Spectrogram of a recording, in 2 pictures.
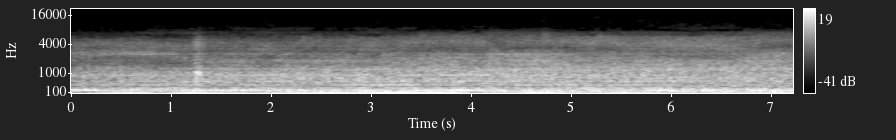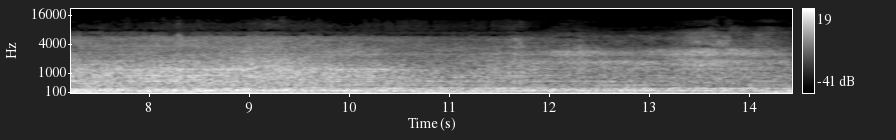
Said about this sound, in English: And I'm going to walk past this lawnmower. One of the big park Toro tractors.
